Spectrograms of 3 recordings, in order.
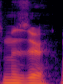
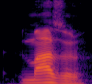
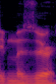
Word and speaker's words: Mazur: It's Mazur. Wait a minute. It's been such a long time since I've said it properly. Mazur. That's the proper accent. – Mazur. Okay. – You know, I'll just say Mazur because I've lived here for so long that. – Yeah, I just got used to saying my own name wrong.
